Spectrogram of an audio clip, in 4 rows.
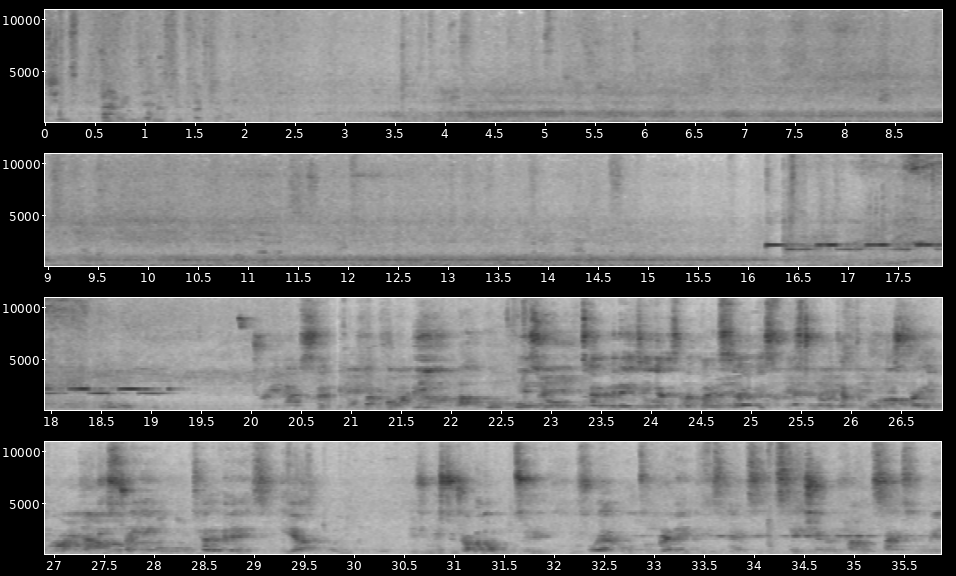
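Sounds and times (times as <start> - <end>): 
underground passenger train rumbling between stations: 0.0 - 35.8
speech: 0.2 - 2.3, 24.5 - 29.7, 30.9 - 35.8
short series of high electronic beeps: 16.2 - 19.4.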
